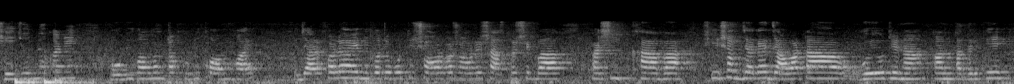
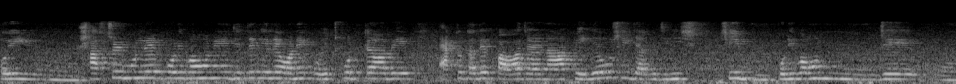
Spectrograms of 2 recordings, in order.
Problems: none marked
